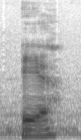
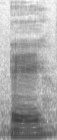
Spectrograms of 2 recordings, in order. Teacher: tends to be a centering diphthong ear, and it tends to be a monophthong E for Lisa McGee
